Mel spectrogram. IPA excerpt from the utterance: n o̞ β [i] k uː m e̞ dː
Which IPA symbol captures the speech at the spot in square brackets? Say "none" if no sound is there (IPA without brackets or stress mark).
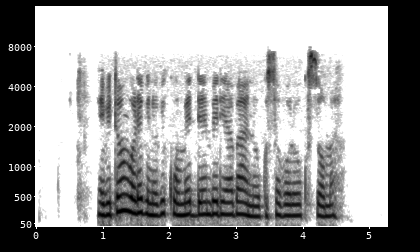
i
